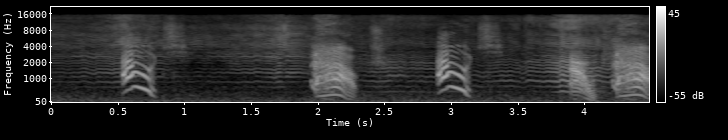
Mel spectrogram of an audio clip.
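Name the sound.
mosquito buzzing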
